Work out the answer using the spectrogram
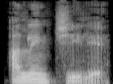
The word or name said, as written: lentilha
